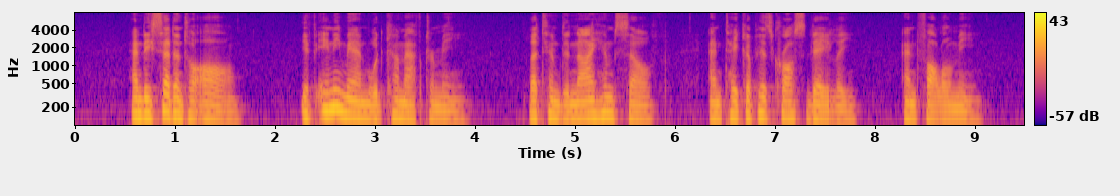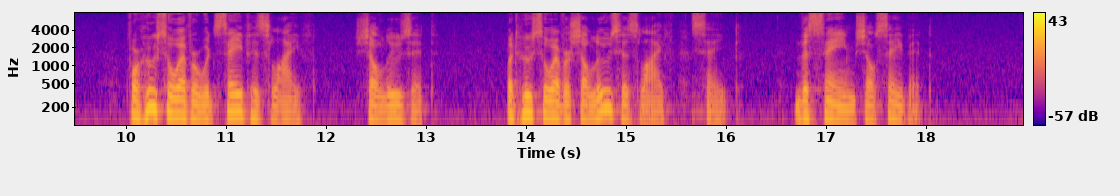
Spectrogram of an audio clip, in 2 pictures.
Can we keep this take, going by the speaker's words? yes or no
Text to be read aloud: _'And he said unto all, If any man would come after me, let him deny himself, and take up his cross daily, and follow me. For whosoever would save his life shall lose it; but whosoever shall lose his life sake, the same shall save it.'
yes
